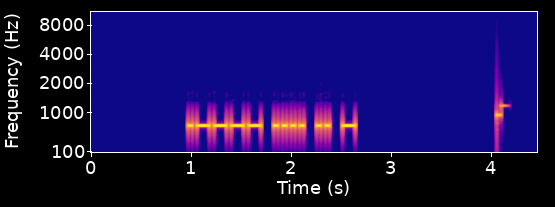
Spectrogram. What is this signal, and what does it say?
Morse code, heard as a keyed tone, about 29 wpm, 700 Hz. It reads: 1HIT
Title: Four Challenging Letter-Number Combinations 28wpm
